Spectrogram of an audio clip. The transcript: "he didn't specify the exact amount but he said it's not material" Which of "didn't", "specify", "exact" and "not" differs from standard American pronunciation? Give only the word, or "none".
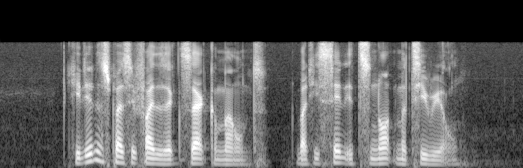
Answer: none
